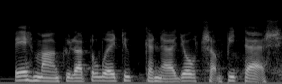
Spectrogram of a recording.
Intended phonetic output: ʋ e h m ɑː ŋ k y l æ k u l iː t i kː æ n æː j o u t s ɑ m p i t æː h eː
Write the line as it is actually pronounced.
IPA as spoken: ʋ e h m ɑː ŋ k y l æ t u l eː t y kː æ n æː j o u t s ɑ m p i t æː s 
